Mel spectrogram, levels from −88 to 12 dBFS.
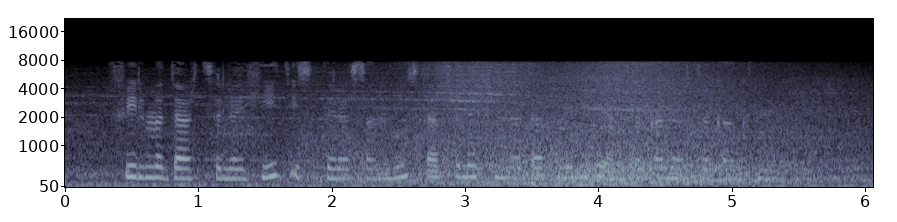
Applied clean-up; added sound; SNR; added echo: none; Fixed-wing aircraft, airplane; -1 dB; none.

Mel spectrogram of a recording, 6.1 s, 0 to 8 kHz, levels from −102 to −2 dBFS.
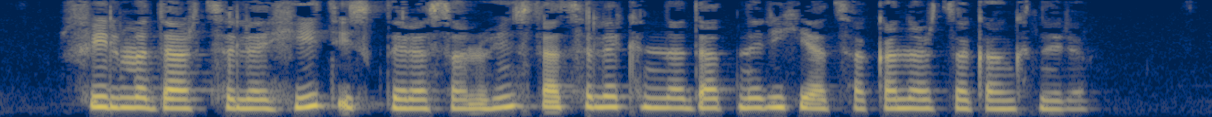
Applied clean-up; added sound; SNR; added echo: none; none; none; none.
